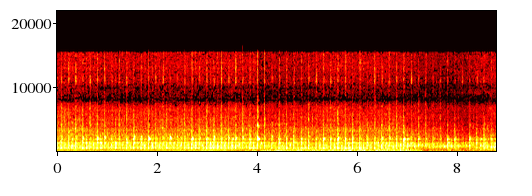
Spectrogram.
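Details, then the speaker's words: 3.8-litre supercharged Pontiac engine at idle: steady, fairly even knock near three per second over the running sound, a deep bottom-end rod knock; the engine later seized and would not turn over on restart. "you know what that noise is sound of a rod knock thank you"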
